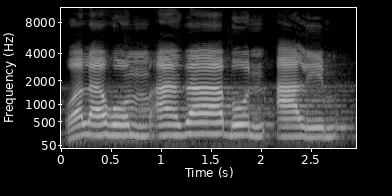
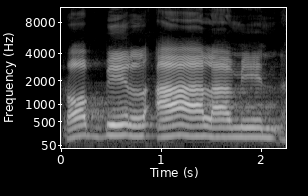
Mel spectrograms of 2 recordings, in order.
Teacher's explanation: Ini satu letak tapi beda suaranya. Cara mengucapkannya beda. Kalau hamzah di luar, ain agak ditelan. Hamzah di luar, kalau ain agak ditelan.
